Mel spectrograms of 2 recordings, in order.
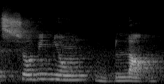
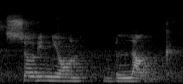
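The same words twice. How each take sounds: First: Blanc ends without a K sound. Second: Blanc ends with a clear K sound. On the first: "the French pronounce it Sauvignon Blanc. They actually leave out the K or the C at the end" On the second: "there's also an English way of pronouncing it ... So you can say a K at the end"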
